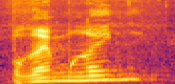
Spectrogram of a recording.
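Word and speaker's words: Blimling: done by and I'm gonna script a pronunciation blim Ling be li mi Li ng and they the three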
